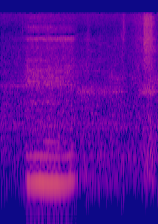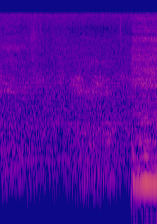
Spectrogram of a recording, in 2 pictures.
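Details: Two buzzing, droning snores about five seconds apart with quiet breathing between from a sleeping yellow English Labrador.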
